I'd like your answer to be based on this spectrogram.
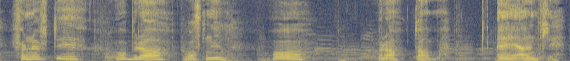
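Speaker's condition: Down syndrome; adult woman aged 48

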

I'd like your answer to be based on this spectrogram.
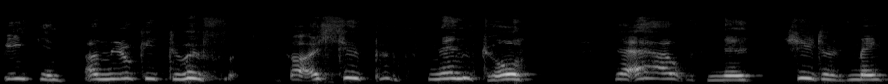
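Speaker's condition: Cerebral palsy; riding as physio from age 2

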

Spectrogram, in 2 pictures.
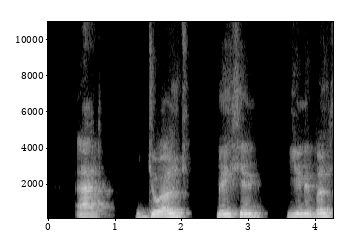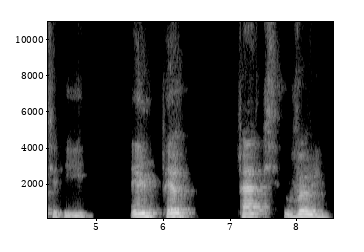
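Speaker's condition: Down syndrome

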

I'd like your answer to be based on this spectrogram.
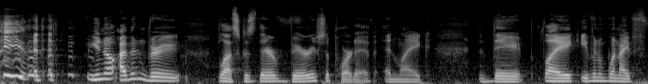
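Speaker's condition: Stuttering; developmental stutter since about age 5, persisted into adulthood, varied speech therapies and groups; still stutters as adult, speaks often for work; worse with anxiety and nerves, harder when speaking unplanned; blocks

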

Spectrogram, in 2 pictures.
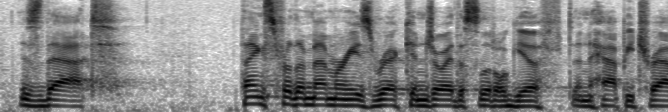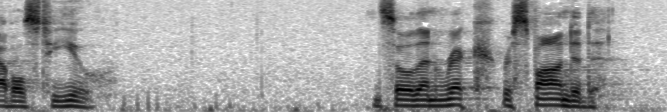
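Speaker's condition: No condition

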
